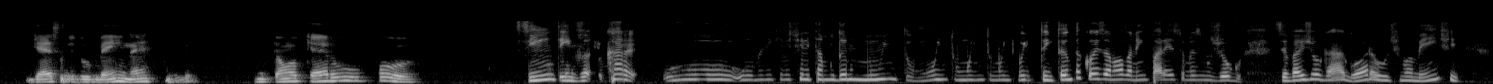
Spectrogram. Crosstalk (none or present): none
